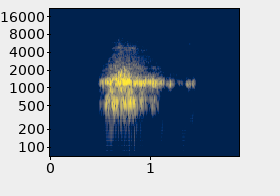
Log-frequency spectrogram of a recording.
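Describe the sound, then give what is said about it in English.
A single deep cleansing exhale during a guided breathing exercise: a breathy out-breath of about a second, fading with a small extra puff at the end, alone in silence. “why don't we take a few deep cleansing breaths together to start? So exhaling everything out.”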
